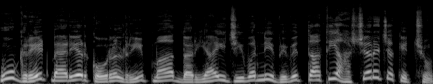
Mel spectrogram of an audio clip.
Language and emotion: Gujarati, surprised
